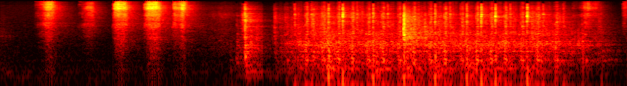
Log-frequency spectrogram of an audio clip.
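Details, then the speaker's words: Free Troy-Bilt/MTD snowblower with Tecumseh engine, running with no air filter: several starter pulls, then catches with a rapid, uneven low-speed putter; throttle linkage stuck, not moving, owner suspects the governor link. "so I think I know what the problem is if you look at this this is the throttle if you can see that's not doing a dang thing there's nothing moving"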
